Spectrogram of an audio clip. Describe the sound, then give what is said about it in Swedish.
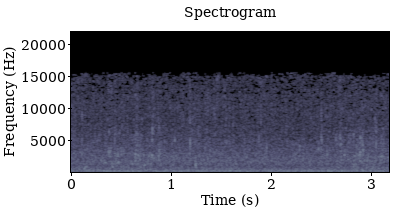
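Three dehumidifiers bubbling in a storage corridor give a steady, faint watery gurgle and hiss, continuous and even with no pauses and no talk. “tre stycken luftavfuktare som står och bubblar”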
